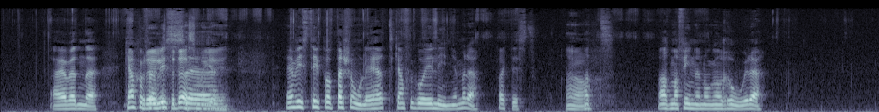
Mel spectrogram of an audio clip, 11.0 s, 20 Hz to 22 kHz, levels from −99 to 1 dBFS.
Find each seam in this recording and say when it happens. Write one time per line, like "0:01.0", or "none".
none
